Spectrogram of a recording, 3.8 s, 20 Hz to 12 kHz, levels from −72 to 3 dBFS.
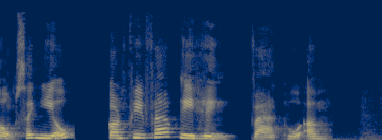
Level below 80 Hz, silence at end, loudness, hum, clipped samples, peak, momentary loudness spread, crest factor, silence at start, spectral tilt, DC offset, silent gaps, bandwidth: -64 dBFS; 0.5 s; -20 LUFS; none; under 0.1%; -4 dBFS; 7 LU; 16 dB; 0 s; -4.5 dB/octave; under 0.1%; 0.78-1.08 s; 11 kHz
